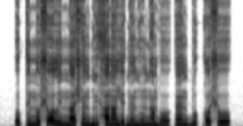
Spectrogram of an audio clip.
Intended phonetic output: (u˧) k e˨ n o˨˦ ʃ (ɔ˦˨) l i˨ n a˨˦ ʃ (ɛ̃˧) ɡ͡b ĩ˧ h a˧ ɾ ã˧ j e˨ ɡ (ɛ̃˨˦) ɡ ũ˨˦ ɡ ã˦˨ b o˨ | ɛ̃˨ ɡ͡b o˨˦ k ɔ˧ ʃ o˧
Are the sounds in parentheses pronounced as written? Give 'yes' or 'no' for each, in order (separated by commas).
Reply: no, yes, yes, no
